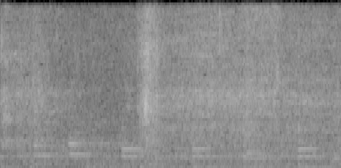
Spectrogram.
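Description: Quiet background music with a steady, pulsing low bass line, and a faint brief click about a second in.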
